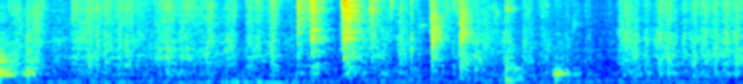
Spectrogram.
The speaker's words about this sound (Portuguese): Assim que a Água Liz acabou de falar, Dona Jacira pegou os dois pratinhos e começou a lavá-los com escova, água e sabão.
